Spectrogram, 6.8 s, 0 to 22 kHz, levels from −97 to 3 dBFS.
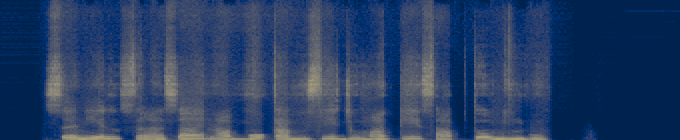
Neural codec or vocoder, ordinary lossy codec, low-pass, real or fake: codec, 44.1 kHz, 2.6 kbps, DAC; none; none; fake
